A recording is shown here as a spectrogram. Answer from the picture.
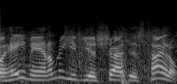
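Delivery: ordinary delivery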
